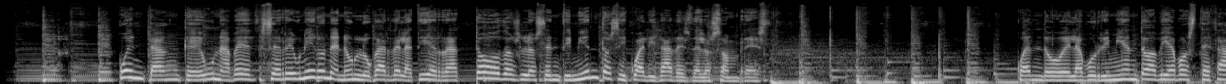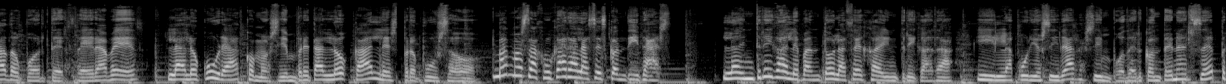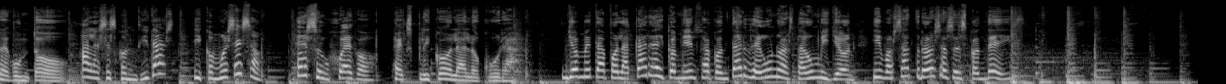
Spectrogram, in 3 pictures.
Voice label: Spanish female child characters, Native European Spanish Accent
